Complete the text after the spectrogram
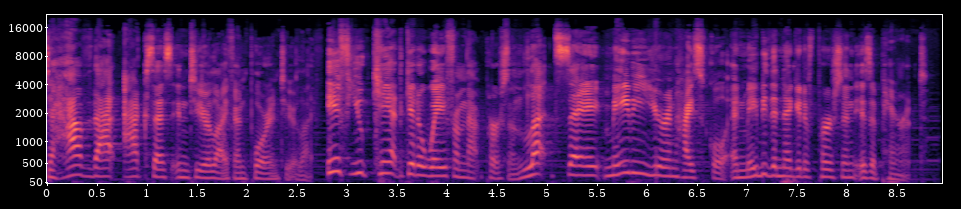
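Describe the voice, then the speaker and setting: A woman hosting a podcast, giving an earnest motivational monologue with repeated exhortations, slowing and dropping low on key points. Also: expressive, soft background music. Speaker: podcast host.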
